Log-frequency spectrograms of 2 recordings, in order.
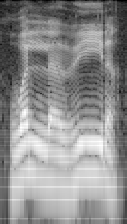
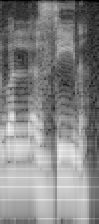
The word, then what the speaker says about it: والذين: Walladhina. Pronounce dhal without whistle. Walladhina. Do not read wallazina.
